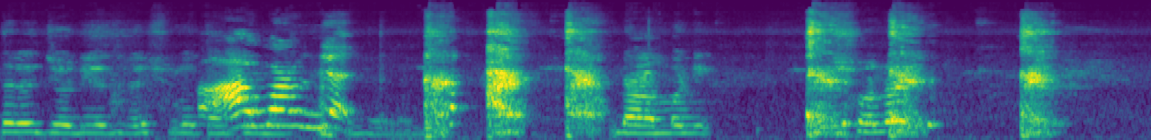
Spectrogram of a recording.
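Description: A voice talks and babbles, broken by several short, sharp coughs close by.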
